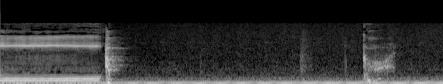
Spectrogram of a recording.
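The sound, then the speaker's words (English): A voice imitates a fly buzzing down at a small green clawed creature with a steady, nasal buzzing hum for about a second, then stops at a sharp click. Low background hum follows, broken by one more brief pop. “And then a fly would come down and start to buzz him.”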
